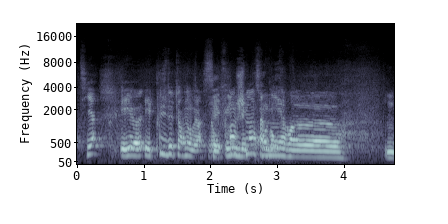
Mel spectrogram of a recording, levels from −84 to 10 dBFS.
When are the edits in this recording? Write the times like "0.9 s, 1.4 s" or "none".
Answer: none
